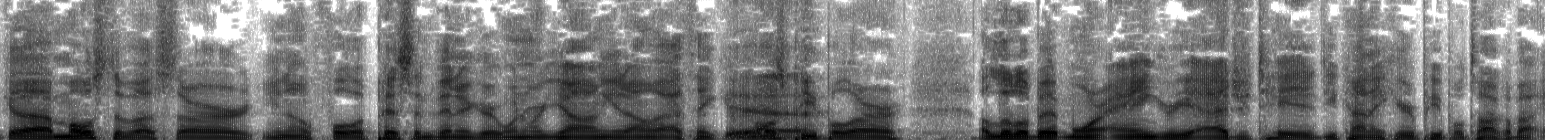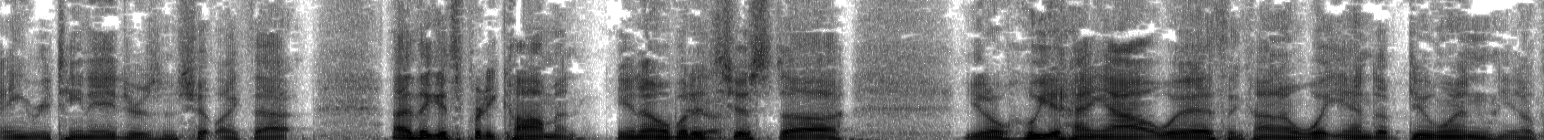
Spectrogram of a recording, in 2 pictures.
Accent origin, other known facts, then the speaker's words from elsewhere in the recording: Poughkeepsie, New York, United States; I'm from Poughkeepsie, so that would take up the front and the back.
